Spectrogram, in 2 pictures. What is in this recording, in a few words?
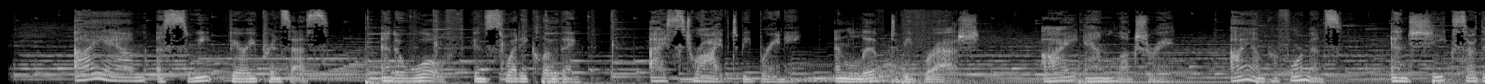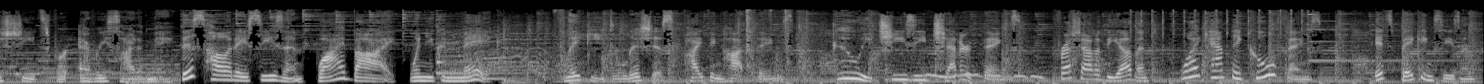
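US English, female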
